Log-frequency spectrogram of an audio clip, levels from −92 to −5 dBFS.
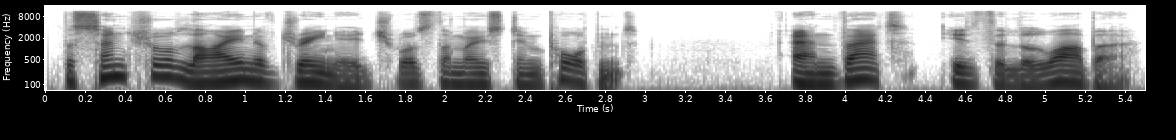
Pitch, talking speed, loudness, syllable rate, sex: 110 Hz, 155 wpm, -21 LUFS, 5.0 syllables/s, male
